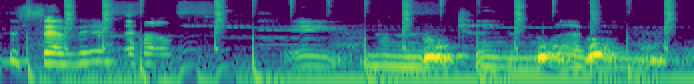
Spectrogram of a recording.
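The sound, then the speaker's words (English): A dog barks in short bursts mixed with high yips and whimpering whines, heard under and between a man's steady talking. “Sorry about my dog.”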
